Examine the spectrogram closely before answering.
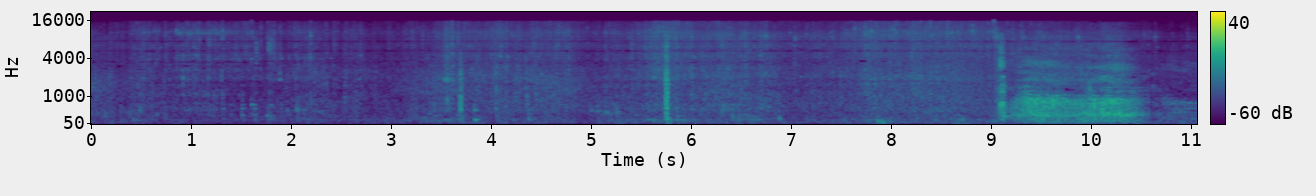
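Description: Young African elephant browsing at close range on dry acacia: leaves and twigs rustle and crackle as she strips and chews them, with a few sharp twig snaps. About nine seconds in, a loud scraping rub lasts about a second as her trunk brushes against the camera.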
